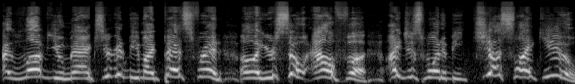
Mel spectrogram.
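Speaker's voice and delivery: very high, loud, obnoxious cartoon pug voice. Mocking a show's celebrity dog voices, the speaker acts out the pug: loud obnoxious pug voice. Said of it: "that is to be loud and obnoxious".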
